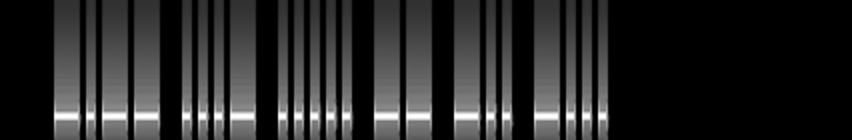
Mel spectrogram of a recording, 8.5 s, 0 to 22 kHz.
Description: Morse code, heard as a keyed tone, about 15 wpm, 700 Hz. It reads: YV5MDB
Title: DXCC-100 Call Signs - 6 Characters - Repeated 2x - 15wpm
